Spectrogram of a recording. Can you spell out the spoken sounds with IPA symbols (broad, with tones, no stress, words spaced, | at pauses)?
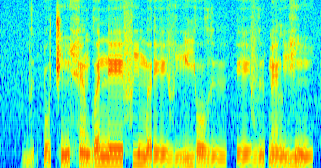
bɨ˨k͡po˨t͡ʃĩ˨˦hɛ̃˧ ɡʷɛ˦neː˦ fi˦mə˨ ɾeː˨viː˨˦ jo˧ɣɨ˨ | eː˨vɨ˧ ɓɛ̃˨li˨˦ɣĩ˨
